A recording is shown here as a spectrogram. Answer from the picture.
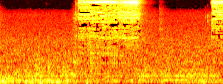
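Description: Tattoo machine running in one burst of a little over a second, switching on and off abruptly, with a high-pitched whine over a buzz.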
